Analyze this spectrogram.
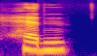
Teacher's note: Yeah, so in that very natural phrase, a few things happen. Heading often loses its G sound at the end, becomes more like headin'.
